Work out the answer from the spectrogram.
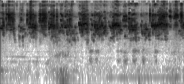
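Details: Budgerigars eating green food chirp in quick, rhythmic bursts of bright, scratchy, high-pitched twitter, roughly one to two bursts every second, nearly continuous throughout.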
